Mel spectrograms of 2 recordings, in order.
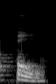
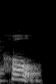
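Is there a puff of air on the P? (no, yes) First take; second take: no; yes. First: The P is said without a puff of air. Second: The P is said with a puff of air. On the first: The speaker calls it wrong. "Não fala Paul" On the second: The speaker calls it right. "enchem a boca de ar antes de falar"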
